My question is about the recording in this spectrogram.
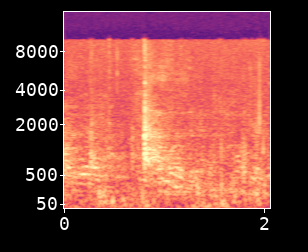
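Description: Quiet room background in a pause between speech, with one faint short click a little under a second in.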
